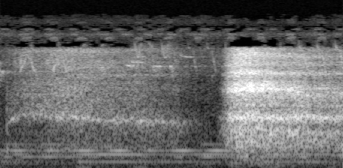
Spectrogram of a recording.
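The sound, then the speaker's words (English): A woman takes a deep breath: a long, soft, airy intake, then a louder, rushing exhale that holds to the end. “takes a deep breath and gathers herself for a second”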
